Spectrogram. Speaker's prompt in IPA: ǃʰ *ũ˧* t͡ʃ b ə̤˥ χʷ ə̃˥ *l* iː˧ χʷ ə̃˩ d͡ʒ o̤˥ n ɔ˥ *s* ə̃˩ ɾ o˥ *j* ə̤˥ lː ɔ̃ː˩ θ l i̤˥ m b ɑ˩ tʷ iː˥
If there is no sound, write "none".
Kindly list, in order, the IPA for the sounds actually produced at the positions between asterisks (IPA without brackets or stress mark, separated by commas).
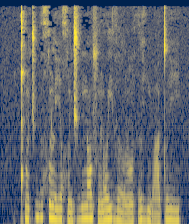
õ˧, l, sʷ, j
